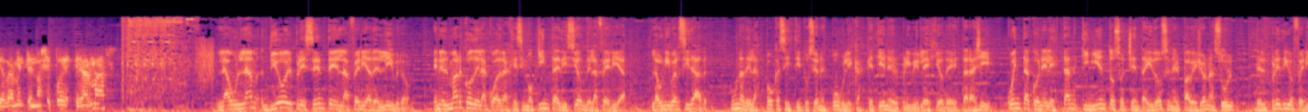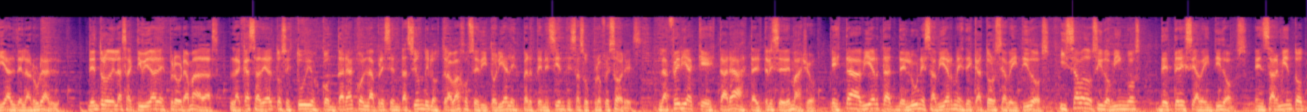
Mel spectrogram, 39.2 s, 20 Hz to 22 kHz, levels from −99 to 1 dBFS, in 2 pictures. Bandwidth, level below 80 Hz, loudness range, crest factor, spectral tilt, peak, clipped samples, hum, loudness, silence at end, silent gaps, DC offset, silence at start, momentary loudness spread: 12 kHz; -26 dBFS; 2 LU; 12 dB; -4 dB/octave; 0 dBFS; under 0.1%; none; -12 LUFS; 0 s; none; 3%; 0 s; 5 LU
